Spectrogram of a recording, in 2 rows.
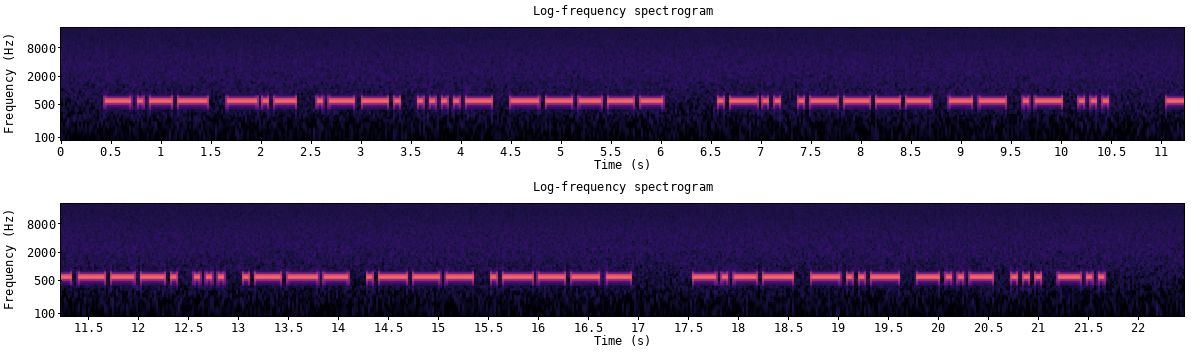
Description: Morse code, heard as a keyed tone, hand-sent with a bug key, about 20 wpm, 590 Hz. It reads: YKP40 L1MAS 9SJJ1 YXXSD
